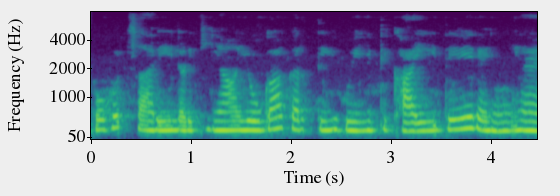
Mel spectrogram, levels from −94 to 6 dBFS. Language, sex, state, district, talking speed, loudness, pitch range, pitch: Hindi, female, Punjab, Fazilka, 135 wpm, -14 LUFS, 215-235 Hz, 220 Hz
